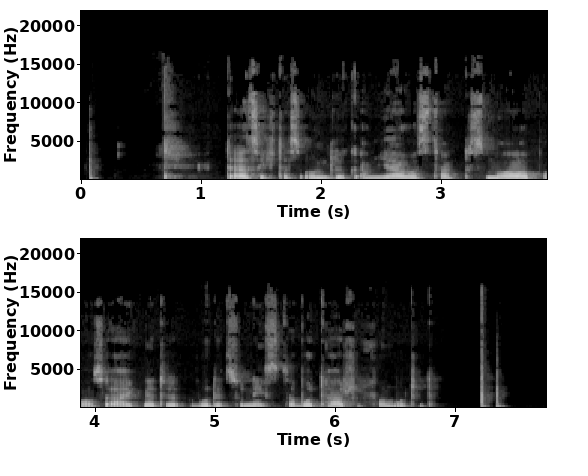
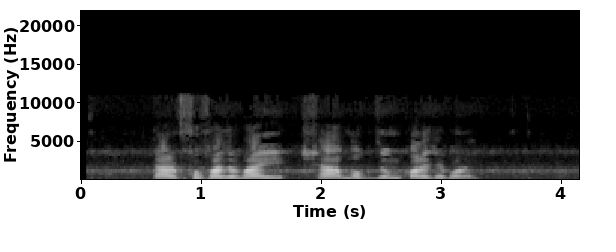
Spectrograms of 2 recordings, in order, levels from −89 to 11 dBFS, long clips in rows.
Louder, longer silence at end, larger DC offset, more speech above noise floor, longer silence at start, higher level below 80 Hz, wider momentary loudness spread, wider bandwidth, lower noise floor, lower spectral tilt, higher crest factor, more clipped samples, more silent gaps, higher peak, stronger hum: about the same, -22 LUFS vs -22 LUFS; second, 0.4 s vs 0.9 s; neither; first, 41 dB vs 34 dB; second, 0.05 s vs 0.6 s; first, -58 dBFS vs -64 dBFS; about the same, 15 LU vs 14 LU; first, 16 kHz vs 11.5 kHz; first, -63 dBFS vs -57 dBFS; about the same, -5.5 dB/octave vs -5.5 dB/octave; about the same, 22 dB vs 22 dB; neither; neither; about the same, -2 dBFS vs -4 dBFS; neither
